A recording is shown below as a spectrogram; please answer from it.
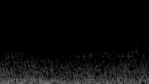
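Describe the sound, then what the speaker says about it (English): Song intro thunder from Falling In Reverse's "Losing My Life": a dense, low rolling rumble with rain-like hiss, sustained and fairly quiet, with no talk over it. "Thunder and lightning."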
